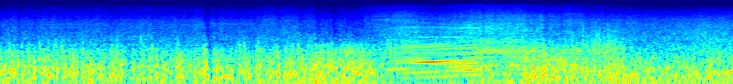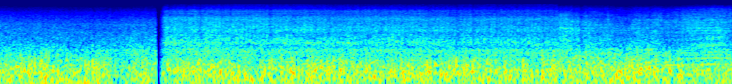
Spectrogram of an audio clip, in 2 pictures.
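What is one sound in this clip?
A motorcycle engine runs steadily at speed.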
